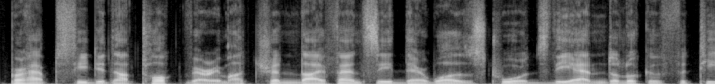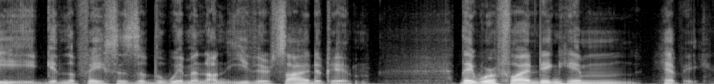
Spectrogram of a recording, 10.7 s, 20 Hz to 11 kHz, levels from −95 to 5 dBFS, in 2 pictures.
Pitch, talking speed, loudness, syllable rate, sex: 95 Hz, 195 wpm, -19 LUFS, 5.0 syllables/s, male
